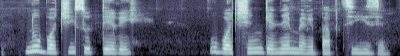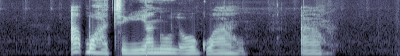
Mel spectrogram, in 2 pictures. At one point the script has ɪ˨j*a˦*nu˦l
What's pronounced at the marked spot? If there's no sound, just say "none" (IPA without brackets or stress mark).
a˦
